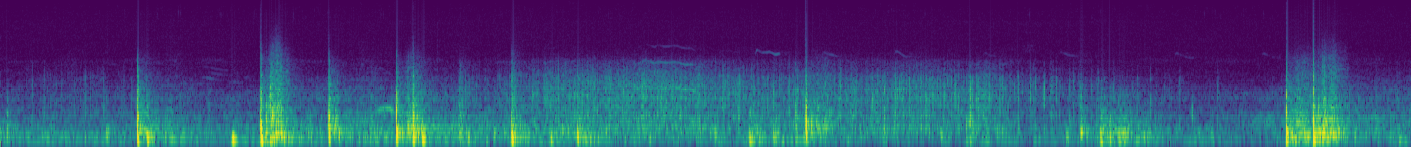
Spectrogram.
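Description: Fireworks shells bursting in a string of sharp bangs, irregularly spaced, with a loud double bang near the end.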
